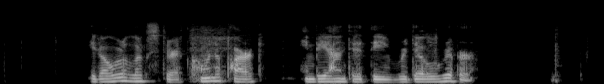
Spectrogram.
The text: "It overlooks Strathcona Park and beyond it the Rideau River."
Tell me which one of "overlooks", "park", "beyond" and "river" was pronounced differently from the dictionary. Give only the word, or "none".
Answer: none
